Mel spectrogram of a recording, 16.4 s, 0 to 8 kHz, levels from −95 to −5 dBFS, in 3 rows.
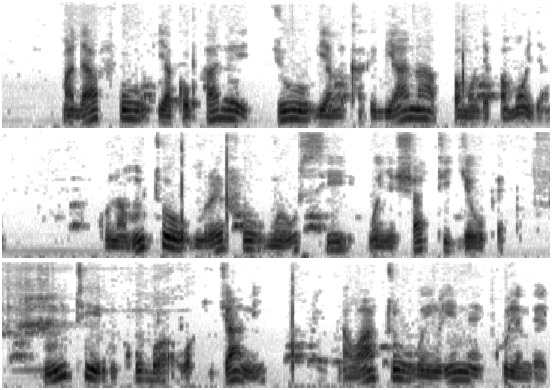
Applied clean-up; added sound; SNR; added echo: classical method spectral subtraction.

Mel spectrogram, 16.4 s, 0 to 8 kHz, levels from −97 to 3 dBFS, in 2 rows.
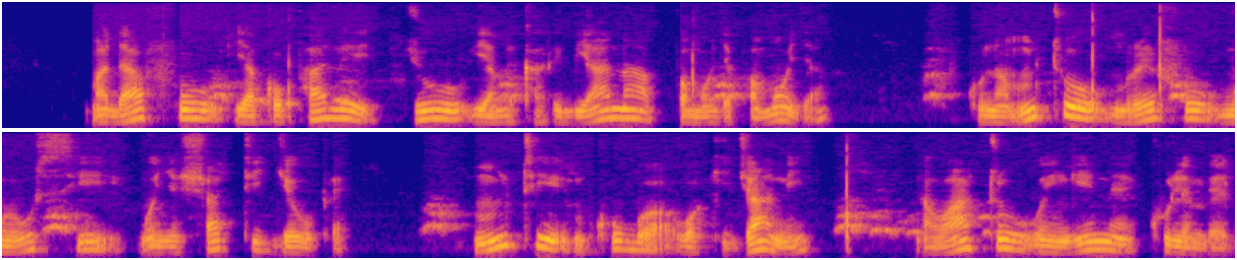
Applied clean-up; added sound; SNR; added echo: none; none; none; none.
